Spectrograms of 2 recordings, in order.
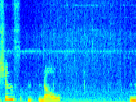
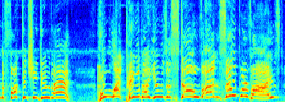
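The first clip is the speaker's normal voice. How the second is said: shrill-pitched hammed-up indignation; mock outrage; 11 semitones higher, 4 dB louder than usual. Streamer scolds chat about Peeba cooking, much higher, louder.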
